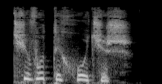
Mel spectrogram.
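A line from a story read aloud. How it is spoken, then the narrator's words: Gloomy question. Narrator (Russian): мрачно осведомилась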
